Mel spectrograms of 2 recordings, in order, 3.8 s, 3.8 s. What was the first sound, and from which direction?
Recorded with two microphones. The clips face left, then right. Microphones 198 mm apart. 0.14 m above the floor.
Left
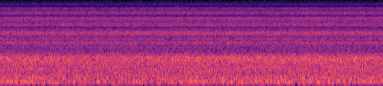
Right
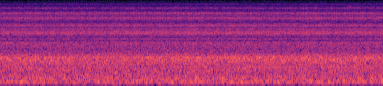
Only background noise.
